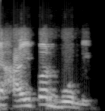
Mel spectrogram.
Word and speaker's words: hyperbole: तो इसका उच्चारण हम लोग करेंगे हाइपरबोली। कभी कभी कोई हाइपरब या हाइपर बोल बोल देता है। लेकिन हाइपरब इसका परफेक्ट उच्चारण है।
